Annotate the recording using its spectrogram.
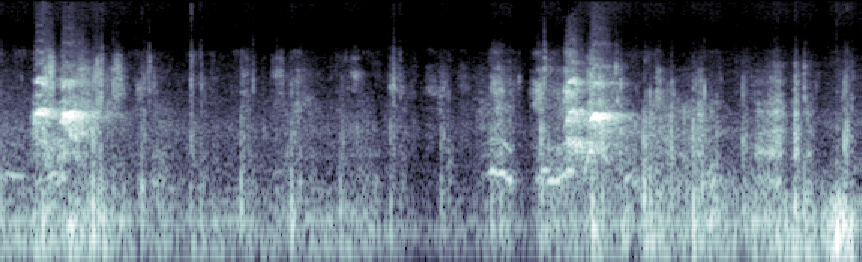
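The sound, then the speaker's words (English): Three small terrier-type dogs (Scotties or Schnauzers), walked by a man along the street with two of them in tandem, give two short bursts of yappy barking several seconds apart, with faint pattering and clicking steps on pavement in between. “Got a guy with three small Scotty dogs. Schnauzers, I don't know.”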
